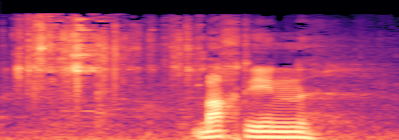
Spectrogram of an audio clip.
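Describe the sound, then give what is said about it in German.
Keys jangle as a dark elf draws a key and hands it over in a fantasy role-play scene, a bright metallic rattle that fades into a short lower sound. “Der Drow zieht dann einen Schlüssel und übergibt ihn dir.”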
